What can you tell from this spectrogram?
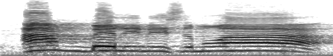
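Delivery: slow, loud solemn command; prophet's verdict. Acted. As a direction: hand it over with finality. Jesus dismisses the disciple.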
